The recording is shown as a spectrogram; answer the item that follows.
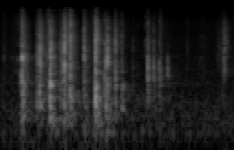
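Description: Tarot cards handled on a tabletop as one is drawn and laid down: a quick run of about a dozen sharp card clicks and snaps over a second and a half.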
